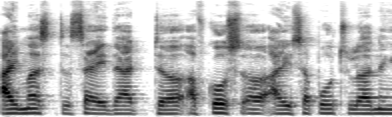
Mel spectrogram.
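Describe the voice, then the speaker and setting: Audible room echo accompanies a man who talks at a very slow pace. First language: Hindi. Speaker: English teacher. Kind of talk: lecture. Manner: halting, many fillers.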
